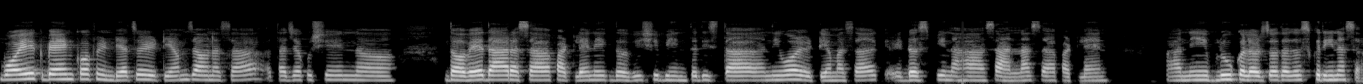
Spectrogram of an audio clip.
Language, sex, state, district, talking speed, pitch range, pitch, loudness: Konkani, female, Goa, North and South Goa, 135 wpm, 195-215 Hz, 205 Hz, -17 LUFS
